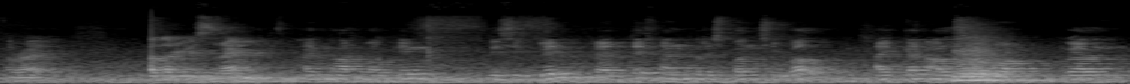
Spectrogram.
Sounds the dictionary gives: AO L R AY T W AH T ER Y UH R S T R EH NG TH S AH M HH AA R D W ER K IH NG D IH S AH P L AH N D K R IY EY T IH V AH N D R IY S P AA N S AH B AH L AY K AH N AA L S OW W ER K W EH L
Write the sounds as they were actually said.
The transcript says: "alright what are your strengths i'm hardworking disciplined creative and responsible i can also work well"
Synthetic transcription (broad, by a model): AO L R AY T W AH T ER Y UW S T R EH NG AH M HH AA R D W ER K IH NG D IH S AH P L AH N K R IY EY T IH F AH N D R IY S P AA N S AH B AH L AY K AH N AA L S OW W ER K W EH L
